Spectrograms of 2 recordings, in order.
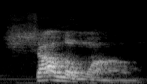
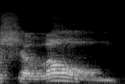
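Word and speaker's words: שלום: I know you might hear people saying shalawam or shalom. Now shalawam and shalom, they're the same. One is modern. Shalawam would be ancient.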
